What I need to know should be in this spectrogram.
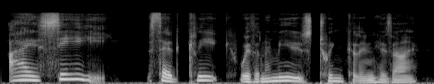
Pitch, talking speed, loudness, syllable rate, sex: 150 Hz, 150 wpm, -19 LUFS, 3.9 syllables/s, female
